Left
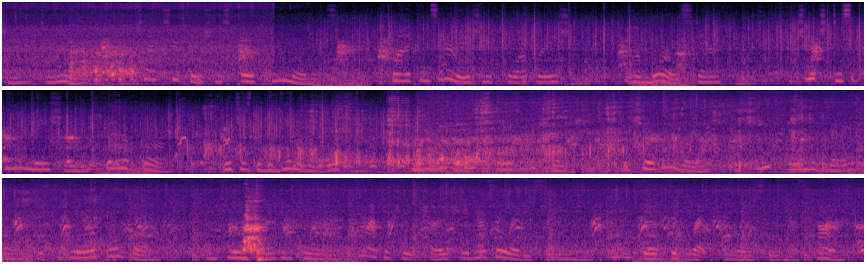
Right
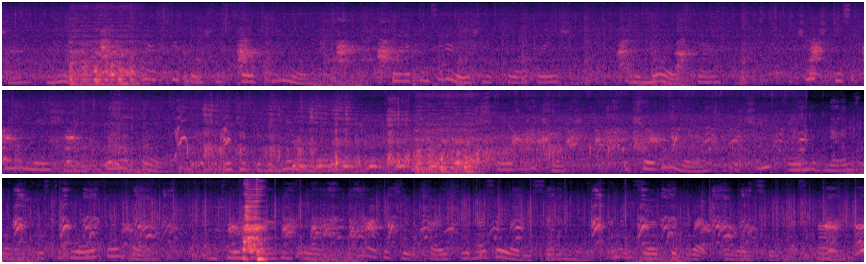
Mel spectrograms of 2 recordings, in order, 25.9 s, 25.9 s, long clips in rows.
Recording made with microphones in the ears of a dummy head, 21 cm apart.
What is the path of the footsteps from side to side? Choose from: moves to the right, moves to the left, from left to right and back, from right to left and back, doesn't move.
moves to the left.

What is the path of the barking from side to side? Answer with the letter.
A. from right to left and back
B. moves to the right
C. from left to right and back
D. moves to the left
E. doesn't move
E.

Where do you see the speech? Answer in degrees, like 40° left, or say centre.
10° left.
